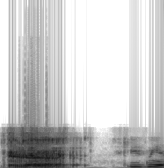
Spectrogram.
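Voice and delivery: a hammed-up indignant baritone; mock deep voice. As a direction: drop into a pompous mock-formal tone. Mock-offended interruption.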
